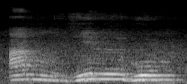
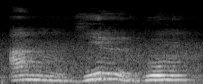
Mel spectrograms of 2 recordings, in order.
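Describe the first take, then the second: The two takes are said the same way.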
